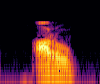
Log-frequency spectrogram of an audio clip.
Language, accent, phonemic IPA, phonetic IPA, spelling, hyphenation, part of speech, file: Armenian, Eastern Armenian, /ɑˈru/, [ɑrú], առու, ա‧ռու, noun, Hy-առու.ogg
- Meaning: 1. brook 2. irrigation ditch, trench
